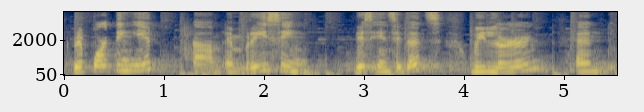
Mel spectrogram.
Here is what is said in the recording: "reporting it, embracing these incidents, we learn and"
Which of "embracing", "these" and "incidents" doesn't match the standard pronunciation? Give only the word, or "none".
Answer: these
